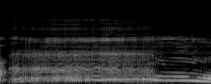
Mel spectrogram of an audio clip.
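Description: A man's drawn-out hesitation sound, a held 'errr' or 'hmm', steady in pitch for about a second and a half, then falling away at the end.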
